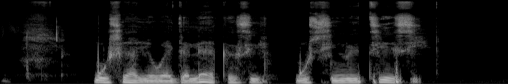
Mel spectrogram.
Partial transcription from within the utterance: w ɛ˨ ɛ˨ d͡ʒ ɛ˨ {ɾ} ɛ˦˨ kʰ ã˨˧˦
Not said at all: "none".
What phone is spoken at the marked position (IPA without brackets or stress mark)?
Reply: l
